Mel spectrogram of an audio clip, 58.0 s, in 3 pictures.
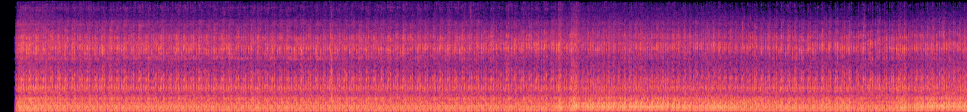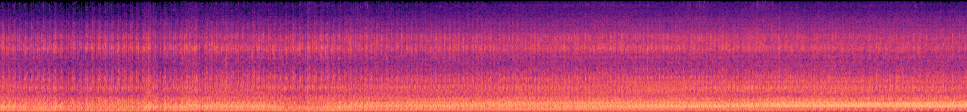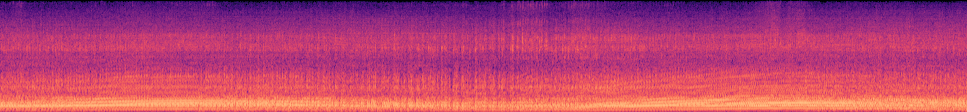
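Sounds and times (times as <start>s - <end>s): car engine running: 0.3s - 58.0s.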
